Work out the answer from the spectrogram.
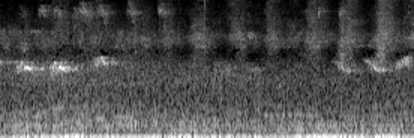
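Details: Rufous-browed peppershrike delivering a melodious whistled phrase of a few slurred notes, then a pause and another descending-rising whistle, with constant low-frequency background noise.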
